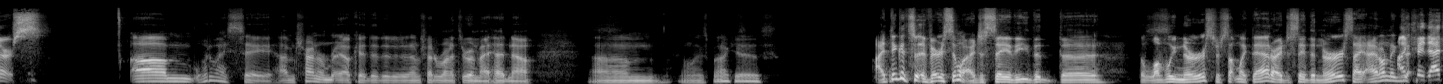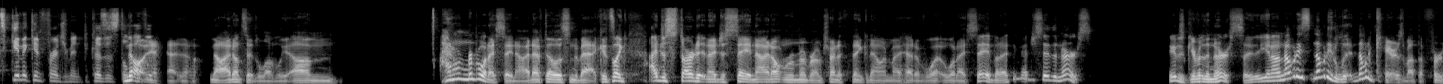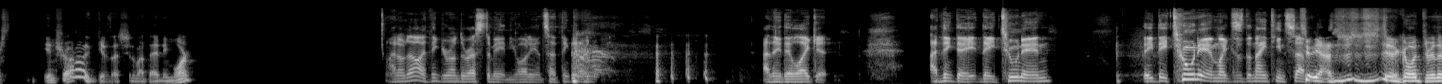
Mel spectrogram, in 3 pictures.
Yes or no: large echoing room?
no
